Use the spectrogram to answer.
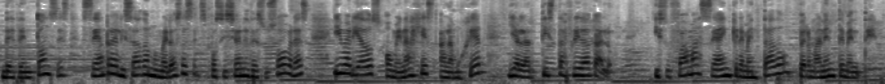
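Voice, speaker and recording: Female narrator, mellow tone, mid pitch, formal scripted documentary reading, measured phrasing. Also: expressive, soft background music.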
